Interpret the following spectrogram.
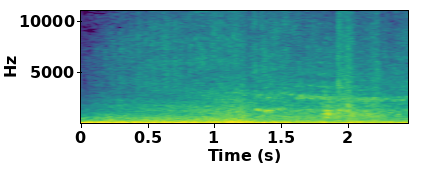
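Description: A car engine running with a low rumble under a steady hiss, with a faint high squeal near the end.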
